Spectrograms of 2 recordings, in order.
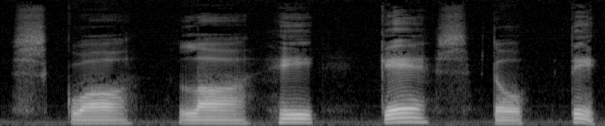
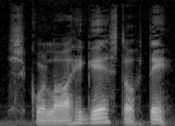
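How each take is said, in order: First: Squalahigestote stretched out very slowly, syllable by syllable. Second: Said in the usual way. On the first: Shown as a demonstration. Teacher demonstrating Squalahigestote for learners, very slow and broken up. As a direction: draw out every syllable of Squalahigestote with gaps between. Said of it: "pronounce them out kinda slow". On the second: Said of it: "Gradually speed up your pronunciation".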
